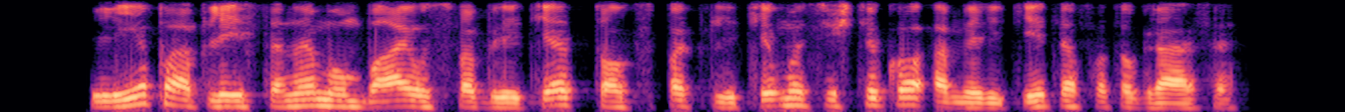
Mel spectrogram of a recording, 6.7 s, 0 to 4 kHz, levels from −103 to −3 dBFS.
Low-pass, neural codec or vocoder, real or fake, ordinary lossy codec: 3.6 kHz; none; real; Opus, 64 kbps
